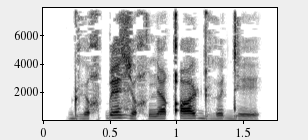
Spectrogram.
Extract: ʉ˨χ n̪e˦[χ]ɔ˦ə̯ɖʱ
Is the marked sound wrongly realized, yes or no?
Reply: yes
